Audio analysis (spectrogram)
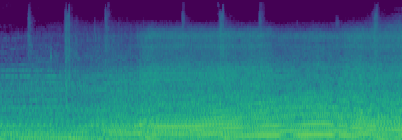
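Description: A budget drag car with an automatic gearbox and skinny front wheels accelerates hard in the BeamNG driving game, its engine climbing through rising revs with gear shifts, loud and continuous with no talk.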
